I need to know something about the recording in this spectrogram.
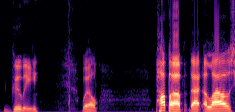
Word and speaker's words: GUI: this case the average a GUI graphical user interface pronounced gooey will pop up that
